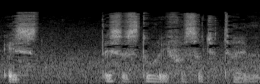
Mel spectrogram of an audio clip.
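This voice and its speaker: Radio drama: devoted lieutenant of old Japan, lowish voice, soft and measured, noticeable ambience behind. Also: male voice, creaky, noisy background. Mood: sombre storytelling. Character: gentle, wry, devoted police lieutenant of ancient Japan. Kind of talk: intimate radio drama acting.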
